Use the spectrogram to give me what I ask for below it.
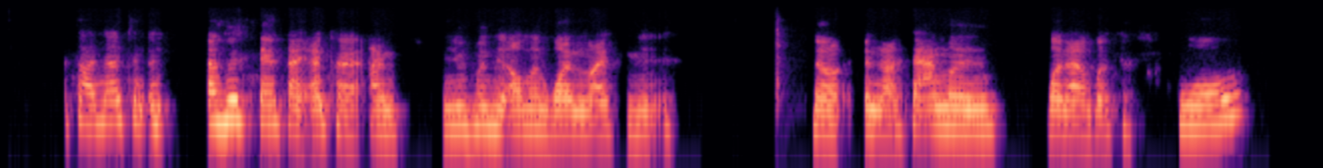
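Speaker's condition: Muscular dystrophy; power wheelchair user

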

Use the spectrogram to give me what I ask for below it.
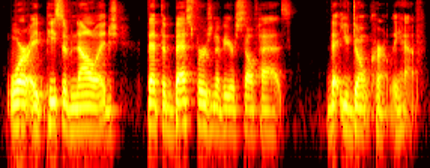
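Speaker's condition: No condition

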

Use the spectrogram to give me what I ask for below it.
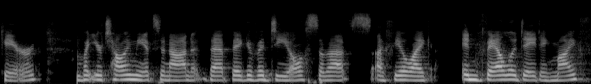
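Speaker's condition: Cleft palate; hearing retained, predicted deafness by around age two did not occur

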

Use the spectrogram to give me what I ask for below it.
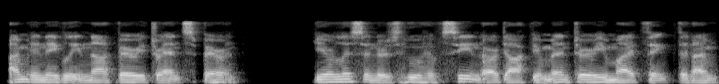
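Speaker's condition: ALS, speech-generating device; cannot speak

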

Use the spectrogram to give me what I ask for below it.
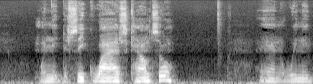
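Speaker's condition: Cerebral palsy; wheelchair user

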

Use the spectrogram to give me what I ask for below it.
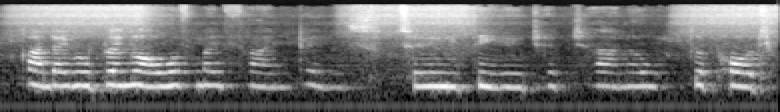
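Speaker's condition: Tracheostomy and ventilator dependent

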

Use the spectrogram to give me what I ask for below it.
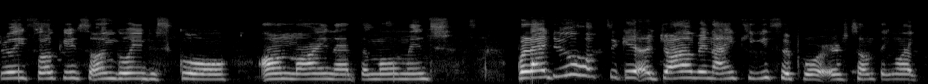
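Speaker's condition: Cerebral palsy; congenital, drives electric wheelchair

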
